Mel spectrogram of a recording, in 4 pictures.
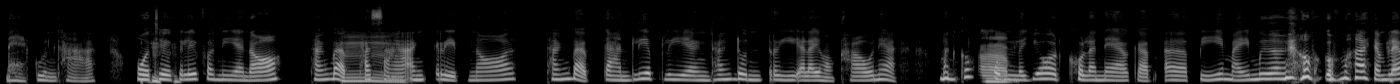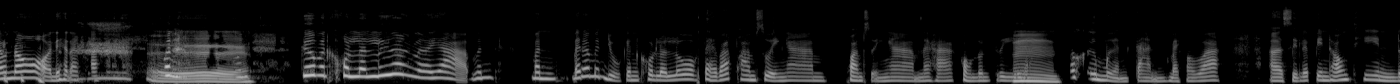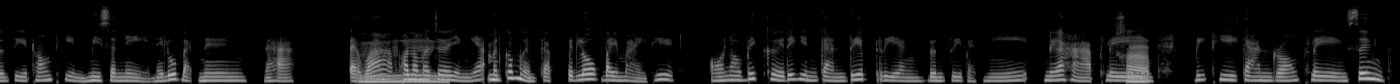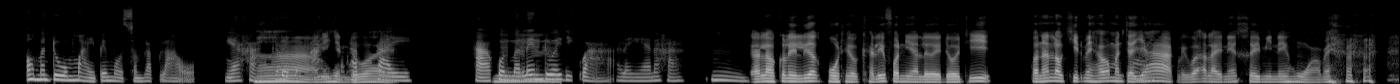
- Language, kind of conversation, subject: Thai, podcast, การเติบโตในเมืองใหญ่กับชนบทส่งผลต่อรสนิยมและประสบการณ์การฟังเพลงต่างกันอย่างไร?
- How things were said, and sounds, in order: chuckle; singing: "ปี๋ใหม่เมือง เฮาก็มากันแล้วน้อ"; laughing while speaking: "เฮาก็มากันแล้วน้อ เนี่ยนะคะ มัน มัน"; chuckle; drawn out: "เออ"; put-on voice: "ก็มันคนละเรื่องเลยอะ"; drawn out: "อืม"; chuckle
